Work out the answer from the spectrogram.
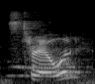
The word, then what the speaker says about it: stroll: Then, pada kata di bawahnya, stroll around, di situ ada seperti huruf O, dan mirip juga seperti huruf U. Jadi antara huruf O dan U. Cara membacanya, gabungan antara O dan U. Jadi bunyinya menjadi stroll around.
